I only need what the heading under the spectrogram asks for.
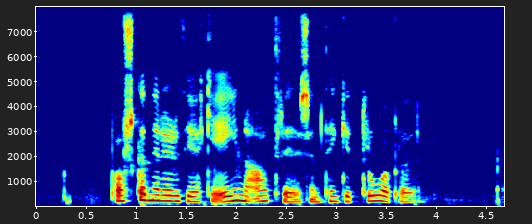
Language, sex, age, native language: Icelandic, female, 30-39, Icelandic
